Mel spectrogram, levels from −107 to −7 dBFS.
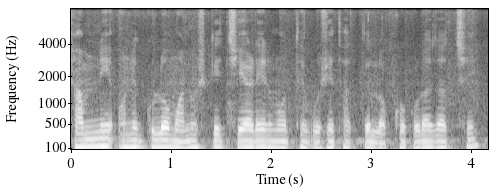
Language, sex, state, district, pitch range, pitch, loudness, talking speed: Bengali, male, West Bengal, Alipurduar, 95-105 Hz, 100 Hz, -16 LUFS, 145 wpm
